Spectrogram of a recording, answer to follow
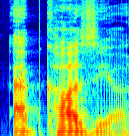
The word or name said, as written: Abkhazia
